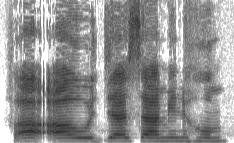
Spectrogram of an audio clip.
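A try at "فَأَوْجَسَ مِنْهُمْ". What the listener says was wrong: jangan buru-buru. Fa'aujasa minnya selesaikan dulu. Ya, tidak boleh ditahan, tapi tidak boleh cepat. Minhum.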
